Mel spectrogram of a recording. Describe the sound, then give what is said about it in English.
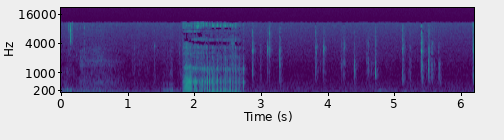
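Typing on a computer keyboard while someone enters a website address: scattered, irregular keystroke clicks, fairly soft, following a short, louder broad burst of noise. “I'm trying to type in the website if I have the right one.”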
